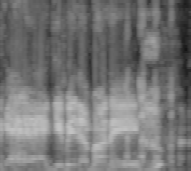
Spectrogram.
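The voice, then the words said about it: Imitates another person's voice. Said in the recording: “your Bobby impression?”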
